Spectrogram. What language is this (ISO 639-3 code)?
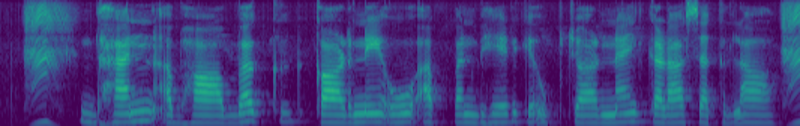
mai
